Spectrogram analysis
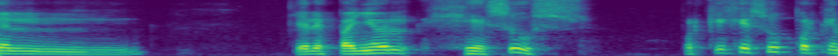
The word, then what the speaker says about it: Jesús: Jesús porque Jesús porque nosotros la la jota la J inglesa que la en inglés se la suena como latina ya nosotros lo pronunciamos como una como una gutural parecido a la a la Jet hebrea Así que es por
